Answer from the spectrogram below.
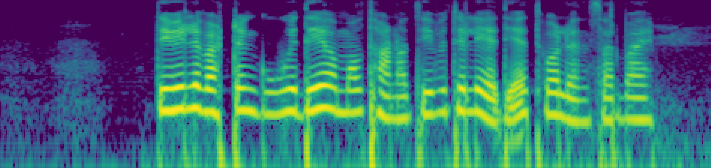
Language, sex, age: Norwegian, female, 29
